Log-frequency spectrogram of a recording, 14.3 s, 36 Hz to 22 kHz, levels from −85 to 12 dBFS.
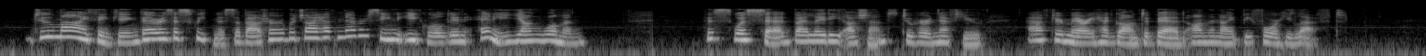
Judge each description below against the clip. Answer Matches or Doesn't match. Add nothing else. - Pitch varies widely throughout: Matches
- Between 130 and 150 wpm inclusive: Doesn't match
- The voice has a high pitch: Matches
